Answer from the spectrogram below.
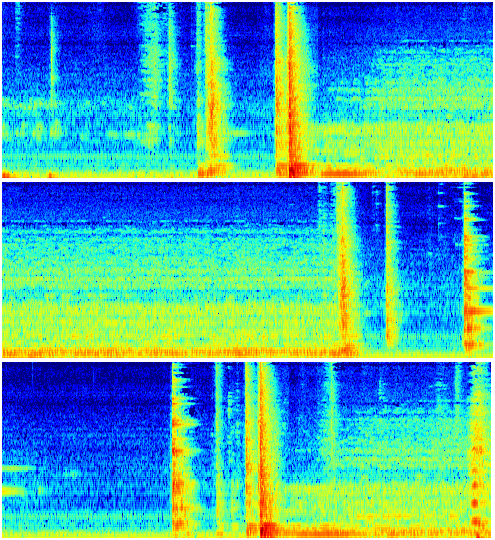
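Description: A microwave oven runs with a steady low electric hum, framed by sharp clicks and taps from the door and buttons; it stops, clicks a few more times, then starts humming again.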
